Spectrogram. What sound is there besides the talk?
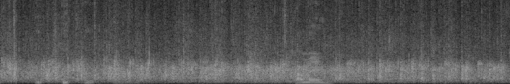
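audience applause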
